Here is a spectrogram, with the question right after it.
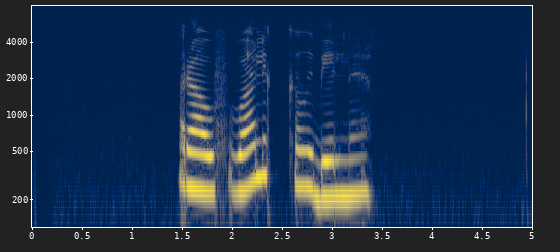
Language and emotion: Russian, neutral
